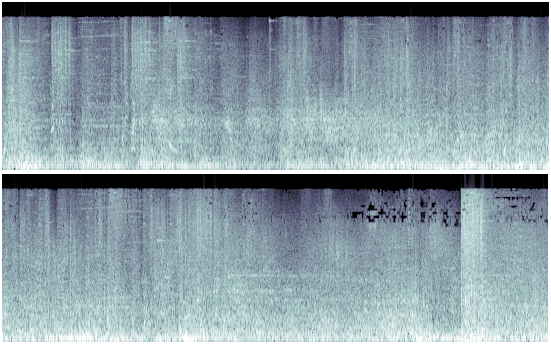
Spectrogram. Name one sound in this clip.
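Video game spell effects crackle, whoosh and burst in a busy fight.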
